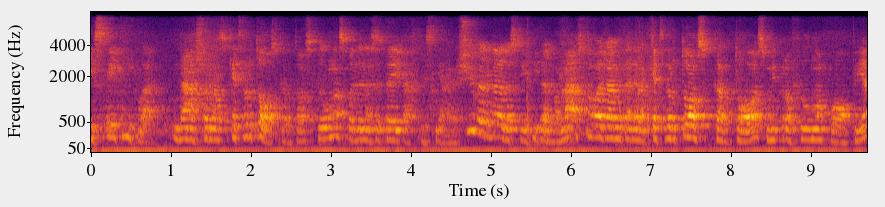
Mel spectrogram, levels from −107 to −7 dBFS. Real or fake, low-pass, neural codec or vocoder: real; 7.2 kHz; none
